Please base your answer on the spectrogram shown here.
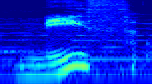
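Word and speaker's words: Nieth: Neath. Goddess of divine magic. Like Keith, but with an N. Yeah, I'll spell it. N I E T H.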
